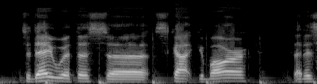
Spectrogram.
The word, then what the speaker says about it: Gebar: excited to have today with us uh Scott gabar that is how you pronounce it Scott isn't it yes yep okay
